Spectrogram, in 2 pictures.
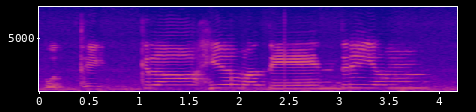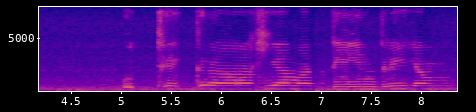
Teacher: బుద్ధి బు కి ద ని జాయిన్ చేసి చెప్పాలి ద కింద ద వత్తు మహాప్రాణం ఉందండి అలాగే తర్వాత గ కింద రకారం బుద్ధిగ్రాహ్య బుద్ధిగ్రహ్య అని ప్లేన్ గా కాకుండా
